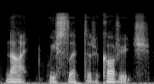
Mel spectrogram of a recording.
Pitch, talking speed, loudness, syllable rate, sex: 110 Hz, 270 wpm, -18 LUFS, 6.7 syllables/s, male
